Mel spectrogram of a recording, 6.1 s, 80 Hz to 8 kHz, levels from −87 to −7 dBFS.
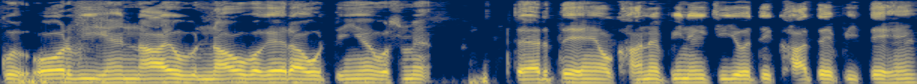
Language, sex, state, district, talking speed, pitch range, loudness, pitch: Hindi, male, Uttar Pradesh, Etah, 215 wpm, 130-135 Hz, -14 LUFS, 135 Hz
